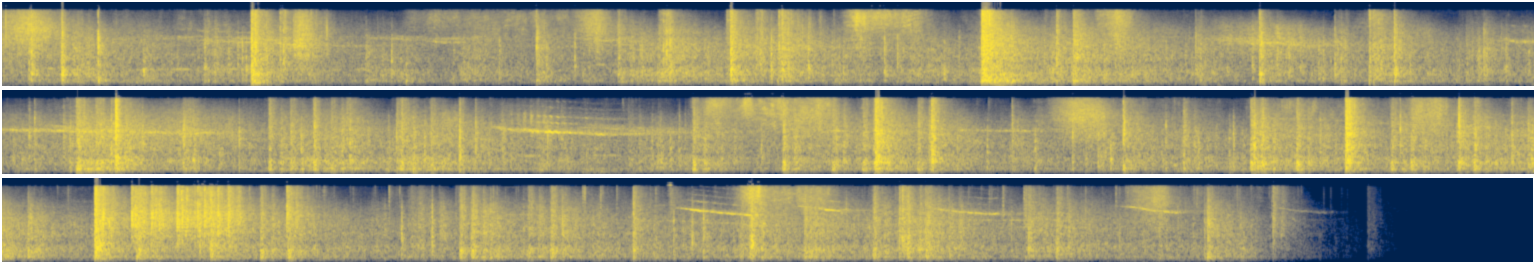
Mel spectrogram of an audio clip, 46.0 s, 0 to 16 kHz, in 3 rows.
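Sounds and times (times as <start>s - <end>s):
whistling firework tones: 0.0s - 31.0s, 37.0s - 44.2s
big firework booms: 0.0s - 43.8s
crackle of firecrackers: 0.0s - 44.8s.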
